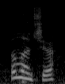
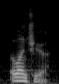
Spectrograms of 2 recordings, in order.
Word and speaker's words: Elentia: How do you pronounce that, by the way? Elentia. Elentia.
